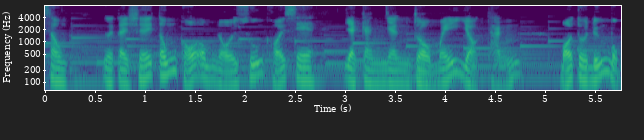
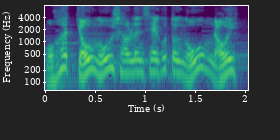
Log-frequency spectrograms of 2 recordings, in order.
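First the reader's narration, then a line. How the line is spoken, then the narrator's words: Terrified turning angry. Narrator (Vietnamese): người tài xế chuyển từ kinh hoàng sang giận dữ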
